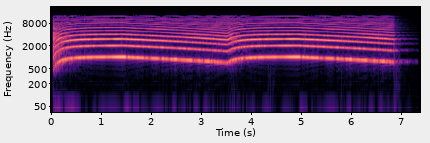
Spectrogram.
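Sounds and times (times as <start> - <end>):
ambulance siren: 0.0 - 7.3.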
